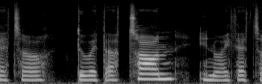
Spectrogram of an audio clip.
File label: "ton", Welsh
